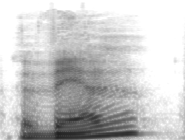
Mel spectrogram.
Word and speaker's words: vair: Ver, V-E-R-R-E, e, bedeutet Glas. Und das Spannende, es gibt ein zweites französisches Wort. Das spricht man eigentlich genauso aus, auch ver, und das schreibt man aber V-A-I-R, und das bedeutet Eichhörnchenfell. Ach Gott.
